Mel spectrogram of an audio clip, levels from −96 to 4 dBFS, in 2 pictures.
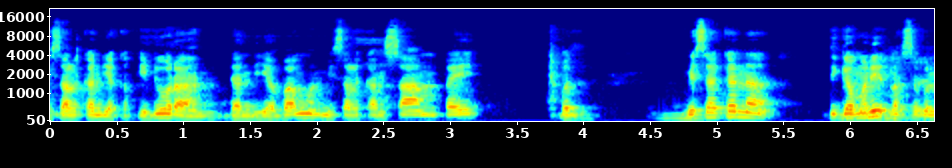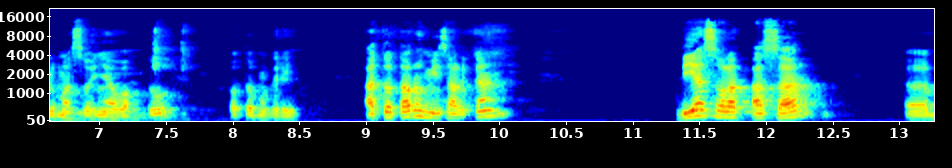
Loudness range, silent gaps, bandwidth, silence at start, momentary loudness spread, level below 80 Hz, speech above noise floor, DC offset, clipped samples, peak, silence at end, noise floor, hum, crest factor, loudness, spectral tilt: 6 LU; 10.79-10.92 s, 11.11-11.31 s; 15 kHz; 0 s; 14 LU; -70 dBFS; 58 dB; under 0.1%; under 0.1%; -4 dBFS; 0 s; -84 dBFS; none; 22 dB; -27 LUFS; -4.5 dB/octave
